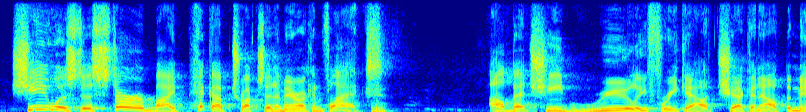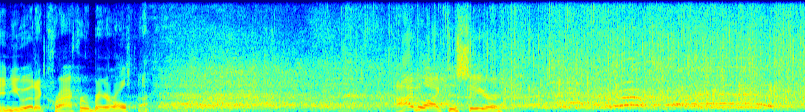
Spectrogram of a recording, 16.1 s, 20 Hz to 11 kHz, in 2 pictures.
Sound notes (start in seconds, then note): 9.4 audience laughing; 13.7 audience yelling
